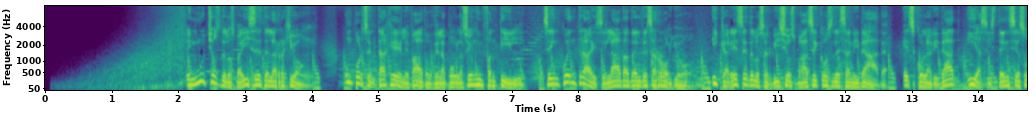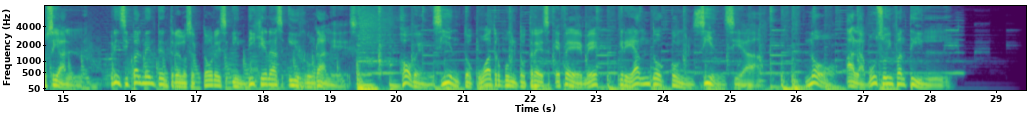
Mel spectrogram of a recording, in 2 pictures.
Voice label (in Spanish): INSTITUCIONAL; ABUSO INFANTIL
